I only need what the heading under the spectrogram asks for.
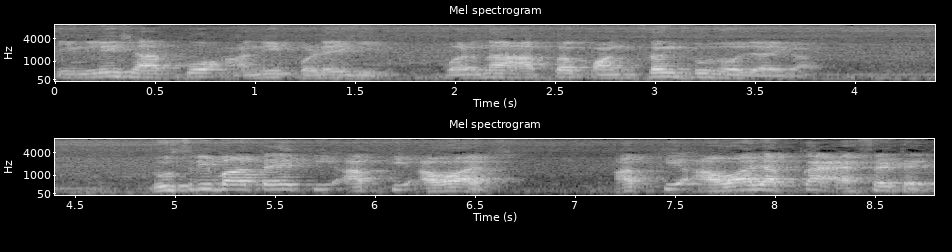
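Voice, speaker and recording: A man talks at fairly high pitch with very wide pitch swings. Noticeable background noise and audible room echo are present. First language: Marathi (speaking Hindi). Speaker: personal branding coach. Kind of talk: interview.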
